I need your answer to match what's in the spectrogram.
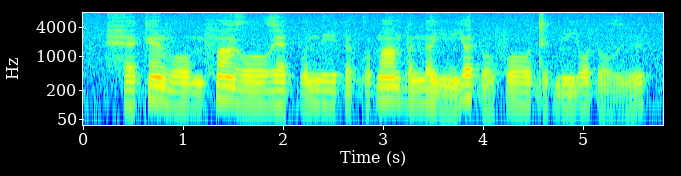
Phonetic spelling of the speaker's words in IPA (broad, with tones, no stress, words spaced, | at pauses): hɛ˧kɛ̃˦ voː˨mfã˧ ɣoː˧ɣɛ˧kʷə˨˦niː˧ ɗə˨ɡʷə˨˦bã˦ bə˧nə˧jĩ˨jə˦ ɗo˨foː˧dɨ˨ bĩ˧jo˧ ɗo˨ɣɨ˨˦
